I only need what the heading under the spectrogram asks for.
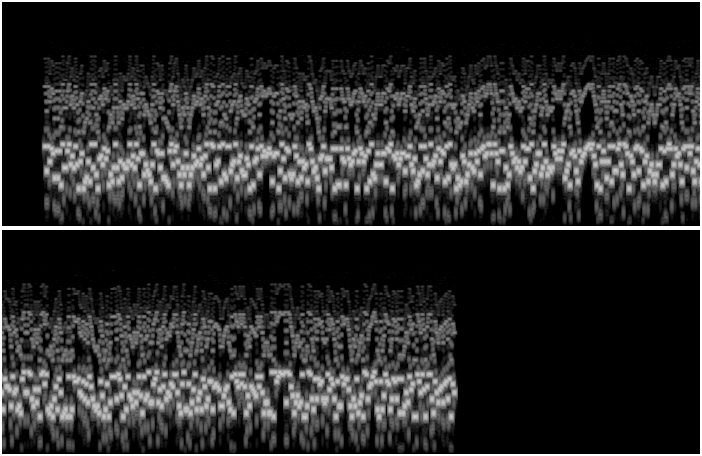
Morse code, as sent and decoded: none

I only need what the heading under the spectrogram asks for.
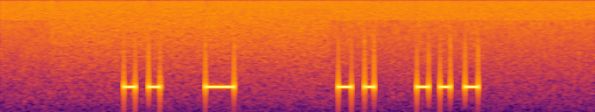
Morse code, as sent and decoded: .. - / .. ...
IT IS

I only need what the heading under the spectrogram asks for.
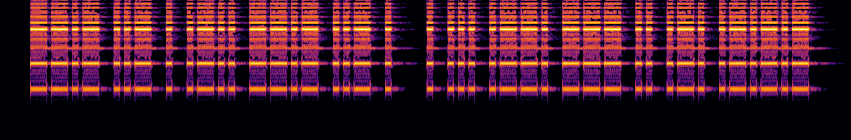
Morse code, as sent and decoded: --.- ..- . .-.. --.- ..- . / . ... .--. --- .. .-. .-.-.-
QUELQUE ESPOIR.

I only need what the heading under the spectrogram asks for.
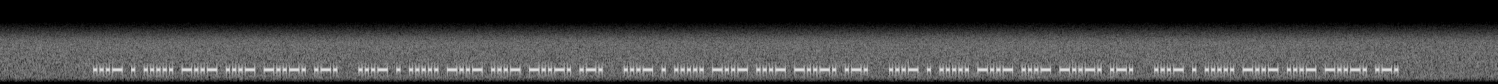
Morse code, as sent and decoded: ...- . ..... -..- ...- -..-. .-. / ...- . ..... -..- ...- -..-. .-. / ...- . ..... -..- ...- -..-. .-. / ...- . ..... -..- ...- -..-. .-. / ...- . ..... -..- ...- -..-. .-.
VE5XV/R VE5XV/R VE5XV/R VE5XV/R VE5XV/R

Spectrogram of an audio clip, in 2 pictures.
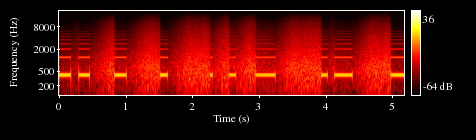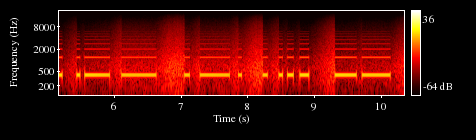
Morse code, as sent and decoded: none

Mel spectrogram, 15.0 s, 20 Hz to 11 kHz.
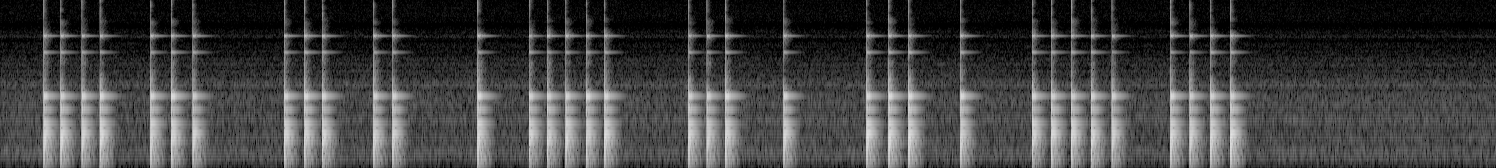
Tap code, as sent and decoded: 4-3 3-2 1-5 3-1 3-1 5-4
SMELLY

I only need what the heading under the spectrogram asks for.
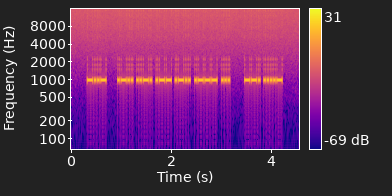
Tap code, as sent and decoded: none

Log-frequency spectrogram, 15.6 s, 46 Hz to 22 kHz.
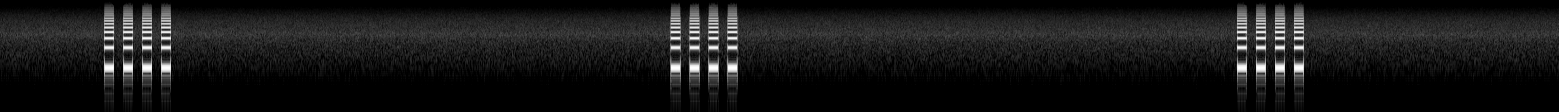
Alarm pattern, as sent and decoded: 4 beeps and a pause
temporal four

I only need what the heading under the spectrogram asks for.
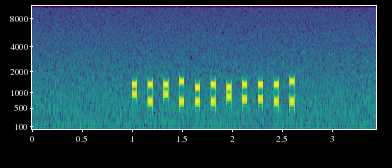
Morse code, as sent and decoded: none

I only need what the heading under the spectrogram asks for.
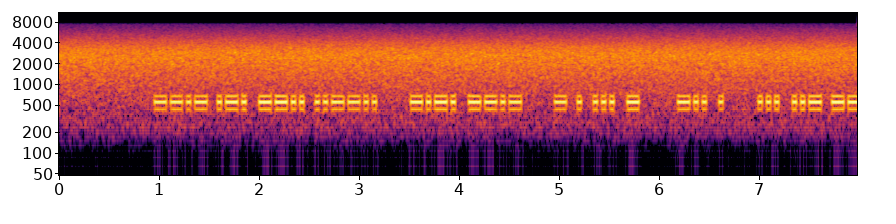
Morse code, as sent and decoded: --.- .-. --.. ..--.. / -.-. --.- / - . ... - / -.. . / …
QRZ? CQ TEST DE …

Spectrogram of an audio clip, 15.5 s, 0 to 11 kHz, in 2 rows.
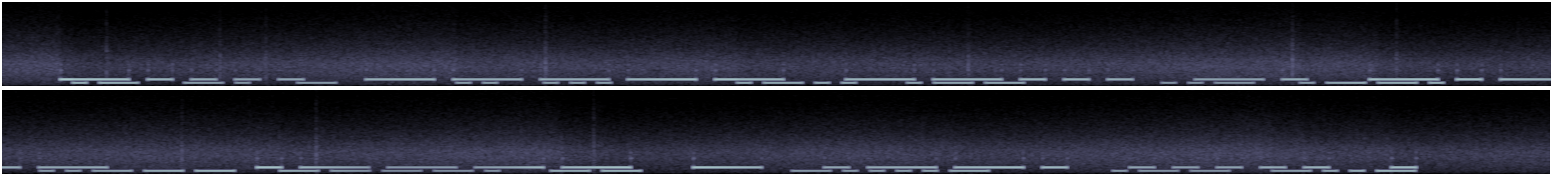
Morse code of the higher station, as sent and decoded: -.... ----- --... -. -.-- / .---- - .--. ..... .
607NY 1TP5E

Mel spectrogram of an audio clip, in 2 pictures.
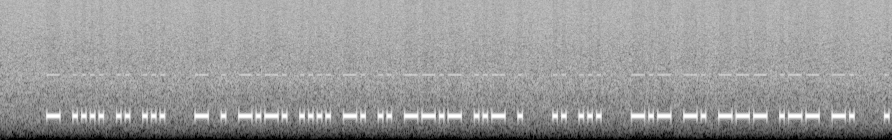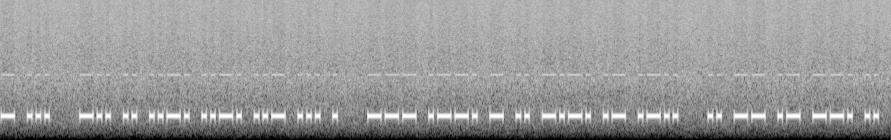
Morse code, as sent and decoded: - .... .. ... / - . -.-. .... -. .. --.- ..- . / .. ... / -.- -. --- .-- -. / .- ... / -.. .. ..-. ..-. ..- ... . / --- .--. - .. -.-. .- .-.. / …
THIS TECHNIQUE IS KNOWN AS DIFFUSE OPTICAL …

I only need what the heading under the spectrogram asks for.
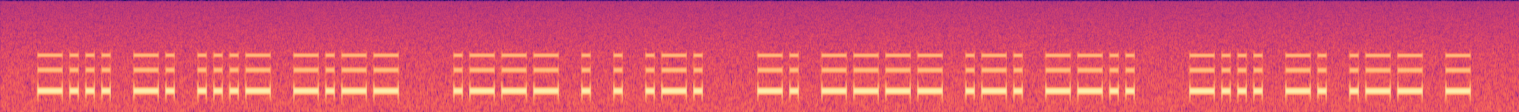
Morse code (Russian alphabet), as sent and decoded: -... -. ...- -.-- / .--- . . .-. / -. ---- .-. --.. / -... -. .-- -
БНЖЫ ЙЕЕР НШРЗ БНВТ

